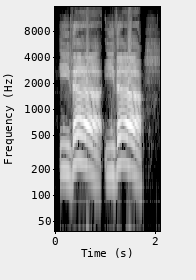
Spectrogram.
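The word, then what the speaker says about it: إذا: So you have to pronounce it lightly, guys. So you say here, إِذَا.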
